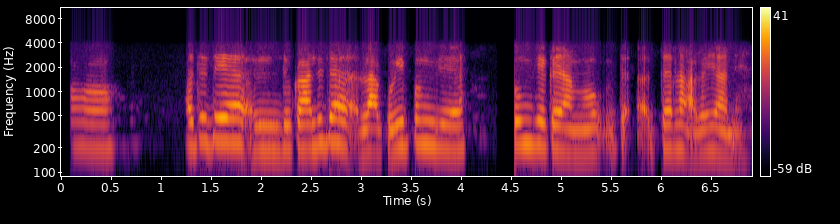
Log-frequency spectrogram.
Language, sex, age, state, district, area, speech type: Manipuri, female, 45-60, Manipur, Imphal East, rural, conversation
